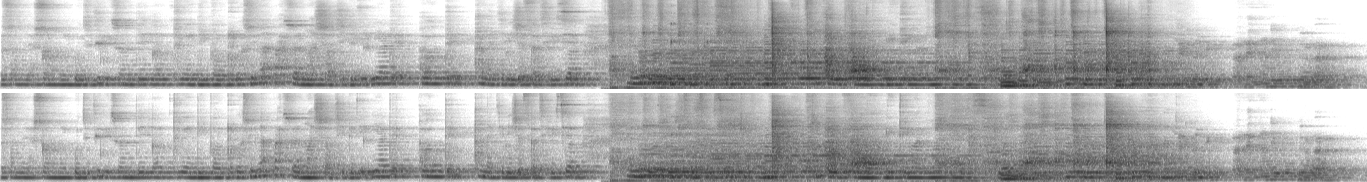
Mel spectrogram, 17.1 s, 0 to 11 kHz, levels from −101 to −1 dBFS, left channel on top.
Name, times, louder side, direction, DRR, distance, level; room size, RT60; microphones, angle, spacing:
voice 1, 0.0-9.8 10.1-12.8 14.4-15.1, right 2 dB, 60° right, -1 dB, 1.1 m, -34 dB
sound 1, 7.5-14.6, left 2 dB, 45° left, 1.1 m, -34 dB
sound 2, 8.0-14.4, left 2 dB, 75° left, 0.6 m, -31 dB
voice 2, 13.8-15.1 15.4-16.5, right 1 dB, 20° right, -4 dB, 1.9 m, -39 dB
9.3 x 5.5 x 5.5 m, 1.5 s
head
